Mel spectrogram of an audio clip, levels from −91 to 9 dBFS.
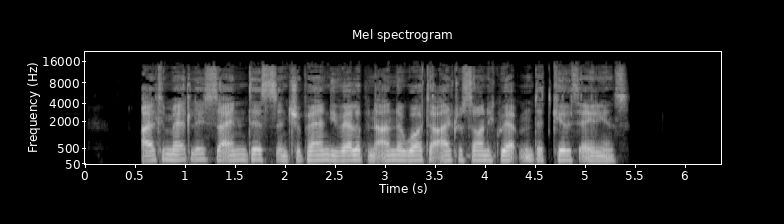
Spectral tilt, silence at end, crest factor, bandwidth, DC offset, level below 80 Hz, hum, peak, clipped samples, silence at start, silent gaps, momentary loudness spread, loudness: -3.5 dB/octave; 0.95 s; 18 dB; 15.5 kHz; under 0.1%; -54 dBFS; none; -2 dBFS; under 0.1%; 0.55 s; none; 4 LU; -18 LUFS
